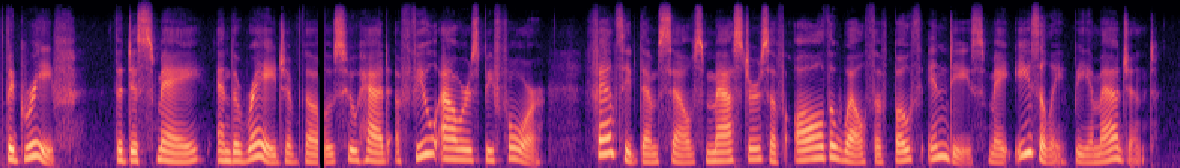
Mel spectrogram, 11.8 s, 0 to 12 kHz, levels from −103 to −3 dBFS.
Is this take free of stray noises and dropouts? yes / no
no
